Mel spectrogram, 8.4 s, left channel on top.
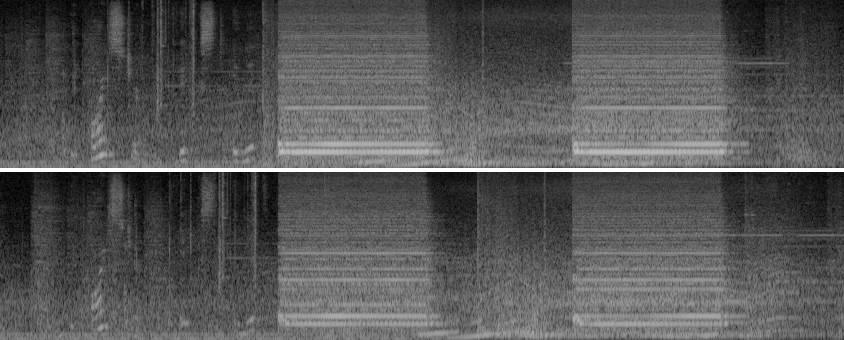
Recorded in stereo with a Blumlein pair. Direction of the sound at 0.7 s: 15° left.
